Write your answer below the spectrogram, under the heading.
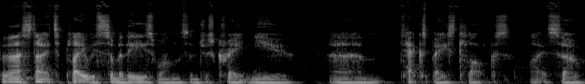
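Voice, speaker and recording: This man has a very deep, low voice and a northern English accent. He talks at a moderate pace in a monotone, flat way. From northern England. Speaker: hobbyist maker. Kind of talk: casual video demonstration. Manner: halting, many fillers.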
